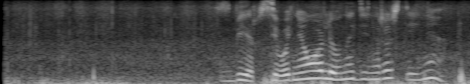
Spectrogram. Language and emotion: Russian, positive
